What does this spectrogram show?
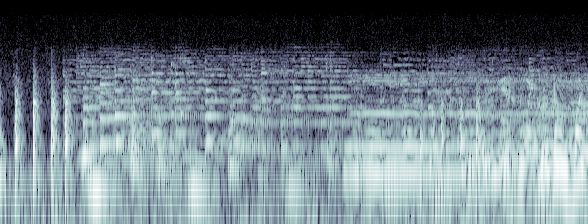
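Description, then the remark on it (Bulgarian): An old man knocks four quick, evenly spaced times on the door of a house in the town of Bursa at the start, then sustained instrumental music takes over for the rest. “Намерил къщата на умниците и почукал на вратата.”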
